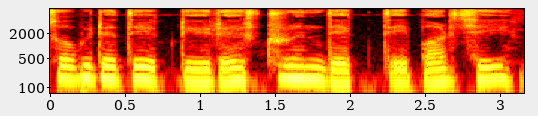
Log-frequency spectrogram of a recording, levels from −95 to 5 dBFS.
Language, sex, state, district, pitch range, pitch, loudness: Bengali, male, West Bengal, Cooch Behar, 135-160 Hz, 150 Hz, -14 LUFS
